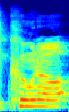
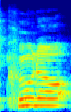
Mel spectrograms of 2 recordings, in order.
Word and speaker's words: Khuno: you guys about these kuno optics goggles i hope i'm saying that right i am not 100 sure but i think it's kuno optics i believe is how it's pronounced it's k-h-u-n-o i'm so stoked on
